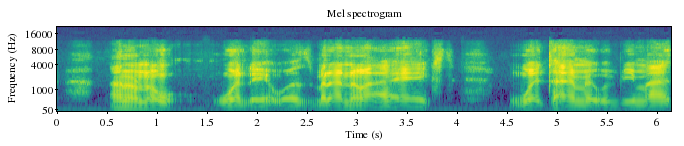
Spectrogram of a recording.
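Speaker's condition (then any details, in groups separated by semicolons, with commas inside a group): Cerebral palsy; wheelchair user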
